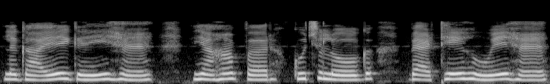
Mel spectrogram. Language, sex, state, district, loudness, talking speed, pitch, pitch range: Hindi, male, Punjab, Pathankot, -13 LUFS, 110 wpm, 235 Hz, 215-250 Hz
